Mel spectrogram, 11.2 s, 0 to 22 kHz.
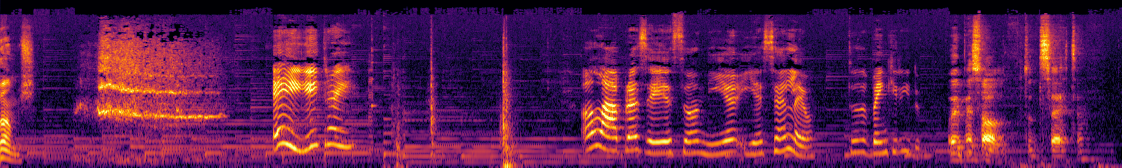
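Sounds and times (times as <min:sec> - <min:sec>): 
speech: 0:00.0 - 0:00.4, 0:02.7 - 0:04.1, 0:05.8 - 0:11.0
car braking hard with tire squeal: 0:00.8 - 0:02.4.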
